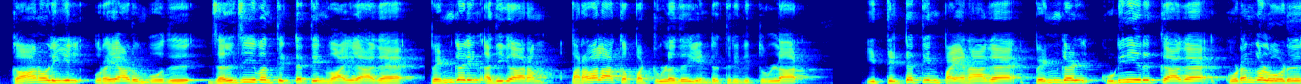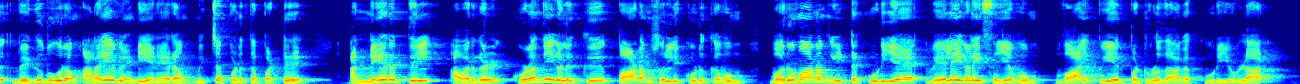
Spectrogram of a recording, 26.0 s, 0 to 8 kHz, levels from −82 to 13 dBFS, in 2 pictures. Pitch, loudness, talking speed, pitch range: 160 Hz, -17 LUFS, 80 wpm, 135-195 Hz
